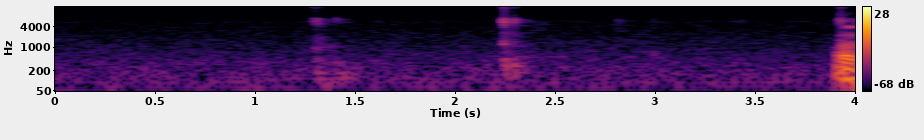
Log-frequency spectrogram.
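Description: A few sharp, separate computer keyboard keystroke clicks about a second apart, the last one near the end the loudest.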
